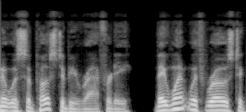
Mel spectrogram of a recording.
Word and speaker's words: Raferty: name my niece Raferty, pronounced Rafferty and not at all like Rayardy.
